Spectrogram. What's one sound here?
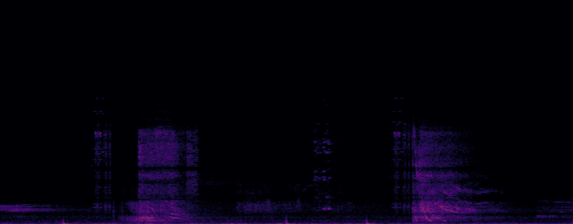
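Lightsabers hum and swing in a fight.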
